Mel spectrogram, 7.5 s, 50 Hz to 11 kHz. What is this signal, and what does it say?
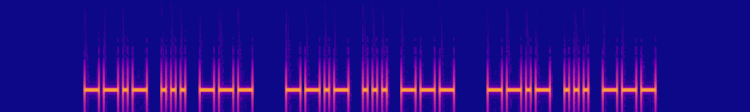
Morse code, heard as a keyed tone, about 25 wpm, 700 Hz. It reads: QSO QSO QSO
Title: Q-Codes Repeated 3x 25wpm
